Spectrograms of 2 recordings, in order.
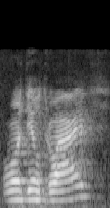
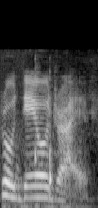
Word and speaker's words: Rodeo Drive: Diego Pier um uh R Hills M uh rodo Drive Rodeo it's pronounced Rodeo Drive rodo Drive yeah uh Universal Studios M um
